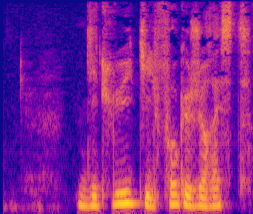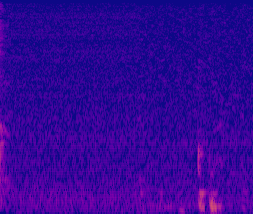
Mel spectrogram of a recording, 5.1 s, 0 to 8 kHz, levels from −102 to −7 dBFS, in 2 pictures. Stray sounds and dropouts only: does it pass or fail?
pass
